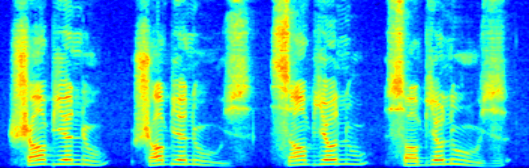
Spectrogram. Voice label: "chambyenou", patois jura

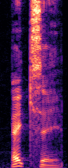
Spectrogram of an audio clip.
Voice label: "raixaie", patois jura

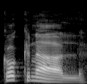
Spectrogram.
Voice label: "coquenale", patois jura

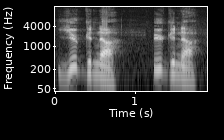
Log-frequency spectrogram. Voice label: "hyuguenat", patois jura

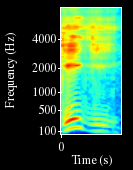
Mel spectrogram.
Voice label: "gueyie", patois jura

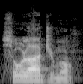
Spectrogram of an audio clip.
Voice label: "soladjement", patois jura

